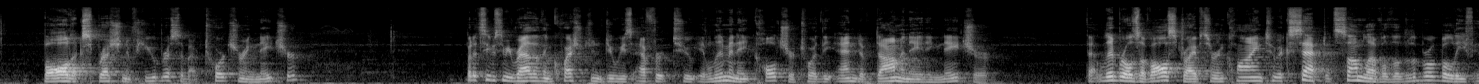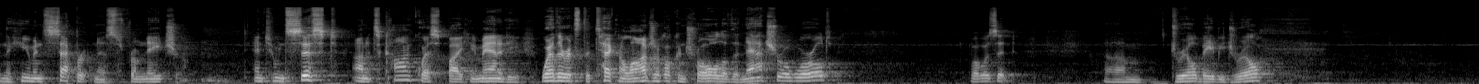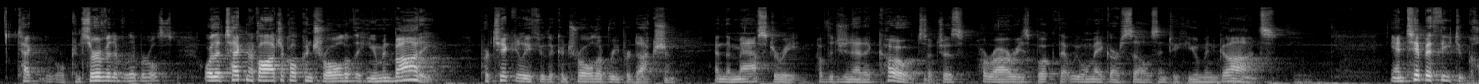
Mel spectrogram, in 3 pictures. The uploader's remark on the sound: delivered this lecture on February 1, 2018 at the University of Chicago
